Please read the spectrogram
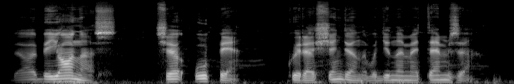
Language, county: Lithuanian, Kaunas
